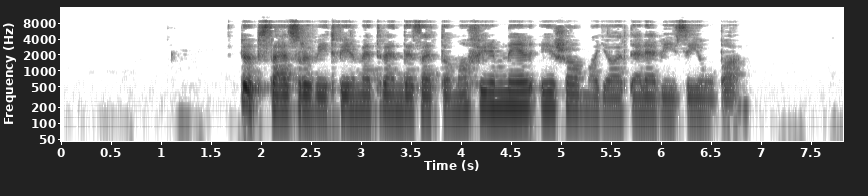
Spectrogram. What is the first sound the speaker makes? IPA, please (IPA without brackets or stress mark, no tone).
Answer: t̪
